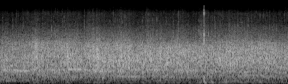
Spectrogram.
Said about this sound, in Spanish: ¿Cuánto le dan un aplauso al Señor, amado hermano?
